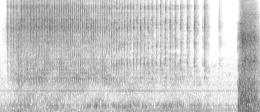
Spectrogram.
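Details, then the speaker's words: Rebuilt rear wheel of a Raleigh Chopper bicycle spinning and coasting down, with crisp, even freewheel ticking as the pawls engage cleanly; normal freewheel clicking. "sound good in there yeah freewheel seems to be working on right now so yeah done and dusted first wheel"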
